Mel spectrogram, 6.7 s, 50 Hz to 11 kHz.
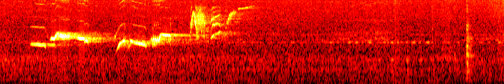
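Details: Eurasian blackbird singing, filmed with a 600mm lens: a few clear whistled phrases sliding around the middle register, followed by a brief higher twittering flourish, then quiet background for the remaining seconds.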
